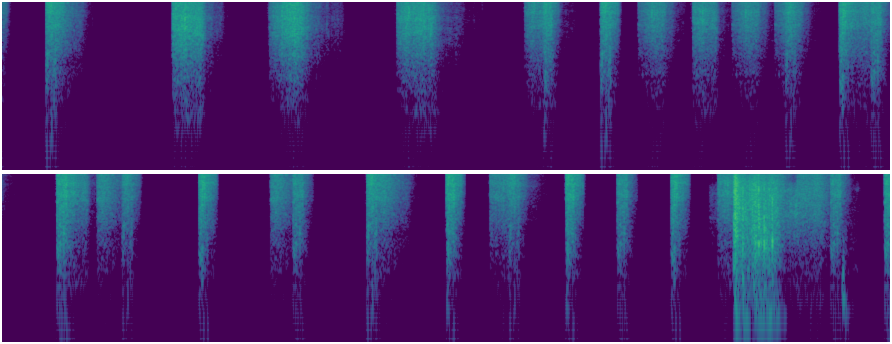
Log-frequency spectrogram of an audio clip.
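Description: Footsteps crunch on grass at a steady walking pace.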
